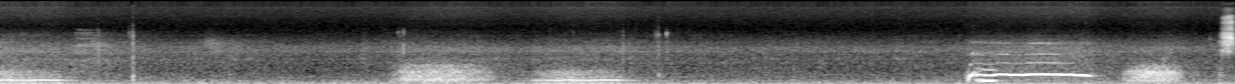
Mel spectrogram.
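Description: Repeated high-pitched, harsh musical breath sounds on a simulator: stridor, a sign of upper airway narrowing.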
